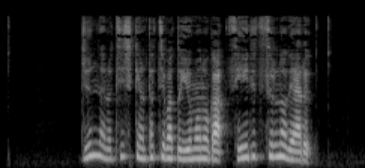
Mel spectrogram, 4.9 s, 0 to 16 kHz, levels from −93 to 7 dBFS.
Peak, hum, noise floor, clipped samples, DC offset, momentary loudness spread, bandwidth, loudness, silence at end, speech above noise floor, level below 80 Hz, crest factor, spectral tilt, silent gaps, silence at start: -12 dBFS; none; -81 dBFS; under 0.1%; under 0.1%; 8 LU; 11.5 kHz; -29 LUFS; 0.75 s; 52 dB; -78 dBFS; 20 dB; -4.5 dB/octave; none; 1.1 s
